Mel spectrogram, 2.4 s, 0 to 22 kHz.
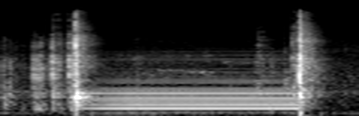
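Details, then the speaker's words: Bosch garden shredder that had been running in random directions regardless of its switch. A switch click is followed by a steady hum for 1.5 seconds with no run-up, because the rotor isn't jammed but won't turn. The cause is unconfirmed. "But there's no actual, the rotor, the grinder part, the part that does chops up all the sticks, isn't stuck. It's just not going round."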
